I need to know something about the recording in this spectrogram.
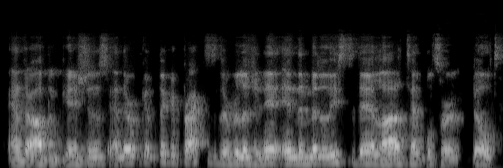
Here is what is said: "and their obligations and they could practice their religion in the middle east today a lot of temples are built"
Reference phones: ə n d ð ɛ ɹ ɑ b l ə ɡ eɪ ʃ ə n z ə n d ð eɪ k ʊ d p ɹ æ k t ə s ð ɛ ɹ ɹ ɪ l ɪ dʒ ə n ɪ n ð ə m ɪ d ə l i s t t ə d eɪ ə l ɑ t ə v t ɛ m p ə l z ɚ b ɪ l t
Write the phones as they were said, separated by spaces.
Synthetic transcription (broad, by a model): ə n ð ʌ ɹ ɑ b l ə ɡ eɪ ʃ ə n z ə n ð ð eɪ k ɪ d p ɹ æ k t ə s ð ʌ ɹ ɹ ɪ l ɪ dʒ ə n ɪ n ð ə m ɪ d l i s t t ə d eɪ ə l ɑ t ə v t ɛ m p l z ɚ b ɪ l t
